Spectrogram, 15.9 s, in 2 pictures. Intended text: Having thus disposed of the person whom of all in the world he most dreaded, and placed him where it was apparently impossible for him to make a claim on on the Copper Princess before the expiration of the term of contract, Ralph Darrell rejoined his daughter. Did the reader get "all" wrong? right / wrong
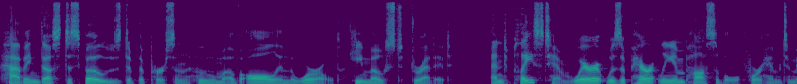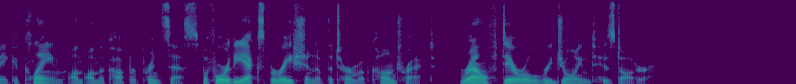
right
